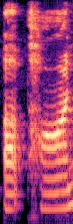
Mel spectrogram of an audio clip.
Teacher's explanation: you can hear that schwa in that first syllable up, or actually it's almost like a U anyway.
